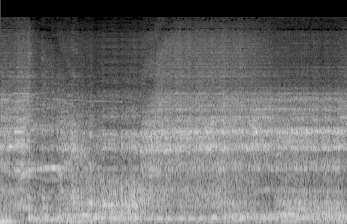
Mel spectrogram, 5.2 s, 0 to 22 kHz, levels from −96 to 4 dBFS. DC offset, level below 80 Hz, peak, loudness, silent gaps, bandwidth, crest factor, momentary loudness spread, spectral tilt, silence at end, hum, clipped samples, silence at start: 0.7%; -28 dBFS; -2 dBFS; -15 LUFS; none; 15.5 kHz; 14 dB; 3 LU; -5 dB/octave; 0 s; none; under 0.1%; 0 s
